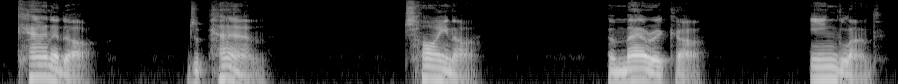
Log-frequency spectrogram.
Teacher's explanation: Notice how the vowel sound in the stress syllable is extra long.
